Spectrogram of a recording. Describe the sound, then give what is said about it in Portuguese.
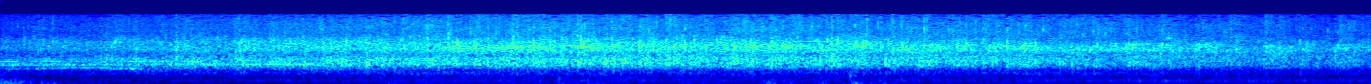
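An audience applauds the Lord in a dense, steady wash of clapping that holds at an even, fairly loud level for about seven seconds, with no voices over it. “Vamos, vamos aplaudir o Senhor.”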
